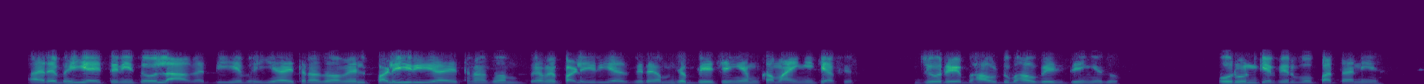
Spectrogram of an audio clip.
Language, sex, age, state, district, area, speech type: Hindi, male, 18-30, Madhya Pradesh, Jabalpur, urban, conversation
